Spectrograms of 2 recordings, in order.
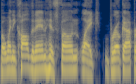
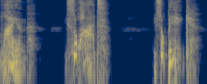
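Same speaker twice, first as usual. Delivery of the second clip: very slow, low whisper sliding into a growl; 4 semitones higher, 5 dB quieter than usual. Imitating the speaker of the lion speech: impression, low whisper-to-growl voice. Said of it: "But then you have to get down here. Like this".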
